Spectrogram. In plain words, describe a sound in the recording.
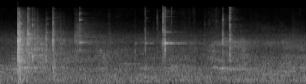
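Weight plates clank on a gym machine.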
